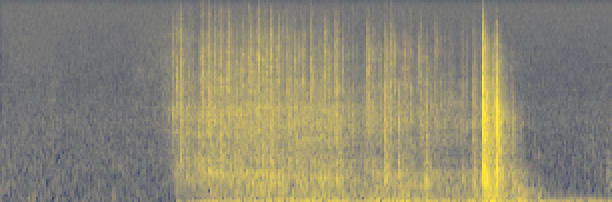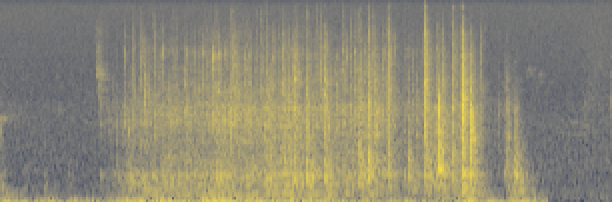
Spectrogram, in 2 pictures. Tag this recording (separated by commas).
Door, home sounds, Sliding door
